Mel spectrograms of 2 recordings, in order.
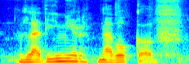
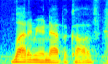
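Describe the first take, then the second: First: Vladimir Nabokov with second-syllable stress, vla-DEE-mir na-BO-kov; Russian pronunciation. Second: Said in the usual way. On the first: Shown as a demonstration. Book reviewer showing what Russian-speaking friends taught, Russian pronunciation of Vladimir Nabokov. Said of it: "as I learned from some Russian-speaking friends".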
